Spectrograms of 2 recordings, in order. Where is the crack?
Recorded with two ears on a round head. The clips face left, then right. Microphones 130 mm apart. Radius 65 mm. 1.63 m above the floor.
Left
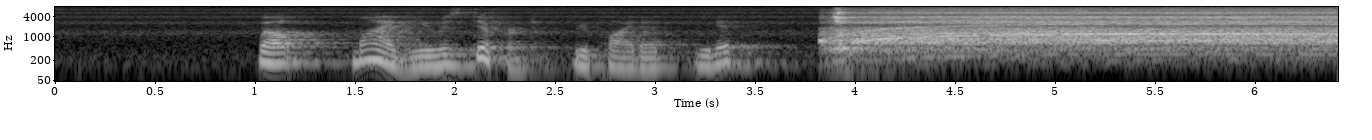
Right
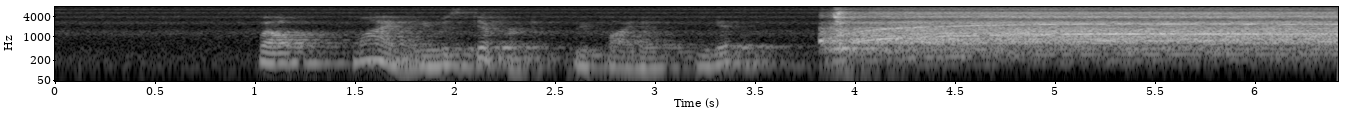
I don't hear a crack.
